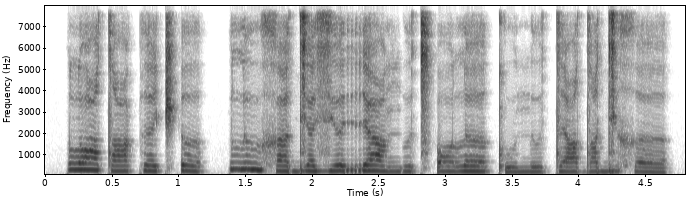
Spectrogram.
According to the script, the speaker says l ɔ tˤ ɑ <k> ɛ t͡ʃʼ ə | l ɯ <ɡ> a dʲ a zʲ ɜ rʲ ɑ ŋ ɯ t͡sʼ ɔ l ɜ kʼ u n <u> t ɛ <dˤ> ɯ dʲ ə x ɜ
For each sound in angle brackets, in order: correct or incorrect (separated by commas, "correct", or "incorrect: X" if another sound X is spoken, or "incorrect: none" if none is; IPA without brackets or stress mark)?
correct, incorrect: x, incorrect: ɯ, correct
